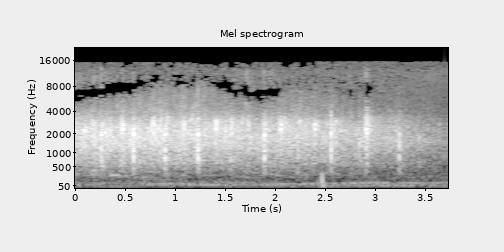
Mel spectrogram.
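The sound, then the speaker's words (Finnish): Applause for a church choir: a steady wash of many hands clapping with dense, irregular crisp claps, at moderate loudness throughout, with no voices. “Varmaan annamme näille ystäville aplodit.”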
